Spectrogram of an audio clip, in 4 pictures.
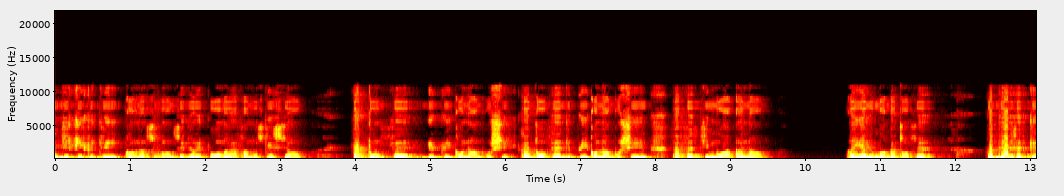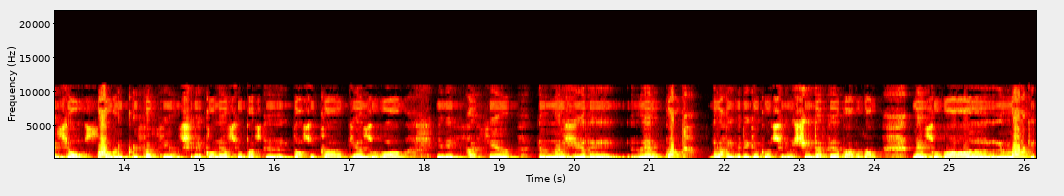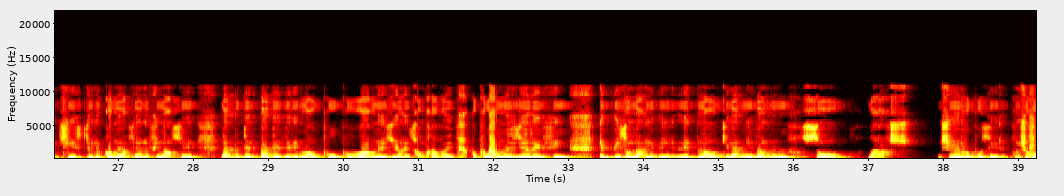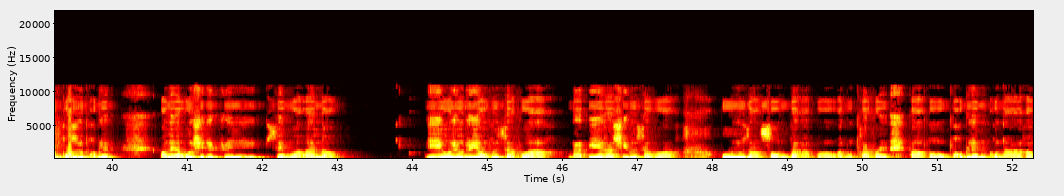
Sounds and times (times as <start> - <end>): Speech: 0.0 - 9.7, 10.6 - 43.2, 43.8 - 52.2.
